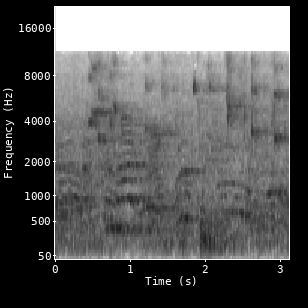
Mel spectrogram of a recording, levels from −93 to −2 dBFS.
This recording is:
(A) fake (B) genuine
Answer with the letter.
B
